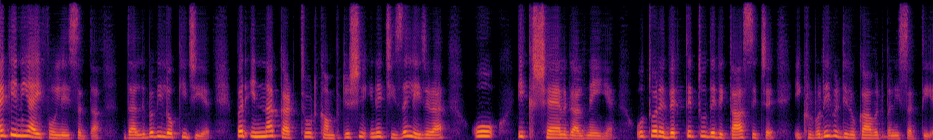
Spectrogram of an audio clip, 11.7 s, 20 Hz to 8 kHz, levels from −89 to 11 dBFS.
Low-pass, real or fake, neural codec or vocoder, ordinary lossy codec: none; fake; codec, 16 kHz, 0.3 kbps, FocalCodec; none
